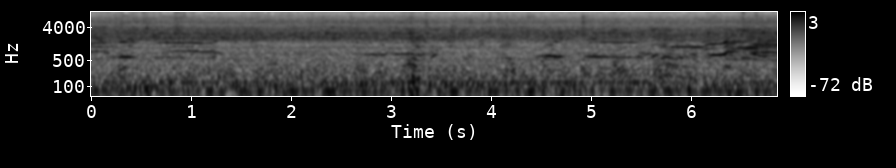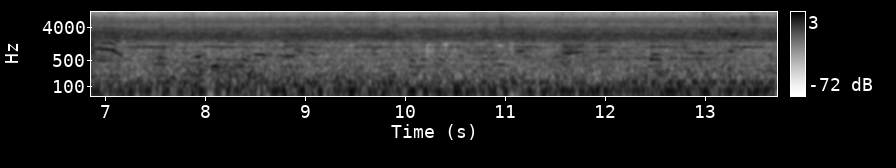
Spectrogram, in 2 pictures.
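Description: A vehicle engine idles steadily nearby.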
